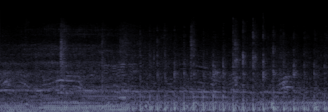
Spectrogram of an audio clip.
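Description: A motorcycle engine running close by, steady at first, then revving unevenly from about a second and a half in. Background voices and a run of light clicks and rustles over the second half.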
